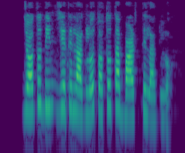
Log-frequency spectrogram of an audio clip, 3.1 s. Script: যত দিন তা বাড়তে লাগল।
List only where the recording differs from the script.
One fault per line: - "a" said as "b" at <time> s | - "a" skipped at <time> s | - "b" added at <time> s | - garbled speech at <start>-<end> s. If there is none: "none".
- "যেতে লাগল তত" added at 1.0 s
